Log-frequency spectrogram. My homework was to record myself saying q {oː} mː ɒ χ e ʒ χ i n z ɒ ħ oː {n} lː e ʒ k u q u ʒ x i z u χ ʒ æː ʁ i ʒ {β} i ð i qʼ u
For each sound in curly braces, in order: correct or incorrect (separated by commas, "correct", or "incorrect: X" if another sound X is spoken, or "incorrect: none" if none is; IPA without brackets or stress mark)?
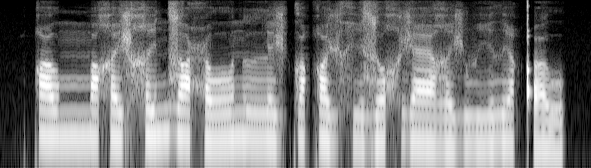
correct, correct, correct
